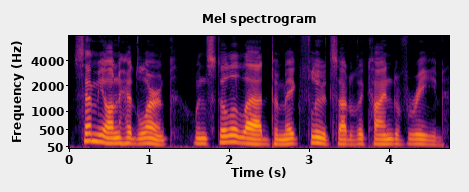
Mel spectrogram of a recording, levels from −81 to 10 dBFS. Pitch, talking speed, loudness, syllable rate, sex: 130 Hz, 200 wpm, -16 LUFS, 4.1 syllables/s, male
